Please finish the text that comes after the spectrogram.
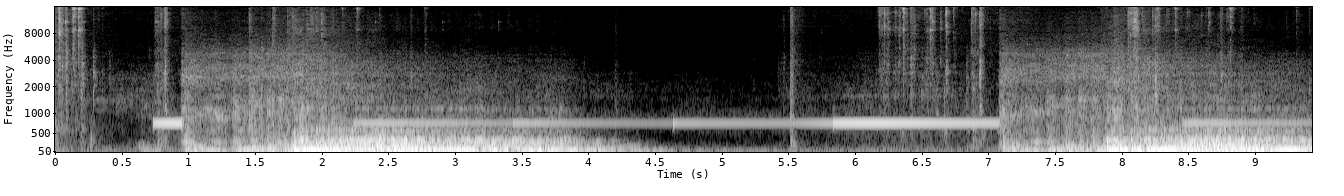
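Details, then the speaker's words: Turbo LS V8 truck with 3-bar MAP sensor, HP Tuners calibration just written from stock file: keys jingle, engine catches, runs briefly and dies within seconds; lean fueling won't hold idle, MAP sensor scaling suspected. "all right so now it started and it didn't want to stay running so we might actually get to play with some some idle stuff"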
